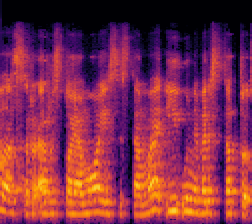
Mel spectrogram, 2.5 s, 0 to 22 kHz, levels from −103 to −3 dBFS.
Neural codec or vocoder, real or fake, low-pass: none; real; 14.4 kHz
